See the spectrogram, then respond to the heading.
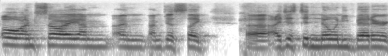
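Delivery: feigned innocent tone, playing dumb, stammering. Speaker imitates how he talked his way out of trouble, in a mock-innocent tone. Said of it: "kind of this innocent".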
